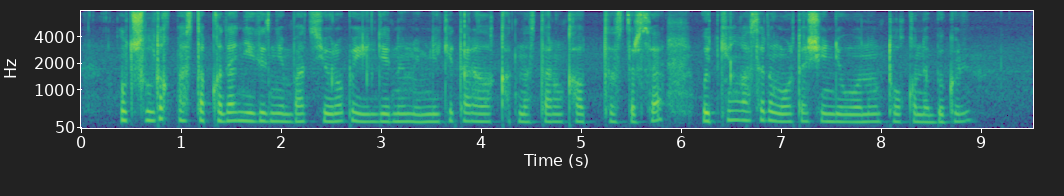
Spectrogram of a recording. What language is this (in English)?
Kazakh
